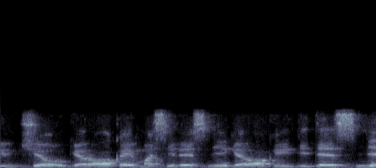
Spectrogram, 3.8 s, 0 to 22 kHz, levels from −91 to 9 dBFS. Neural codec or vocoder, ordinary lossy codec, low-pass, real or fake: none; Opus, 32 kbps; 7.2 kHz; real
